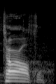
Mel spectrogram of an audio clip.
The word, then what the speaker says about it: Tarleton: it drives me crazy drop the e it's Tarlton you're in Texas 260% look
